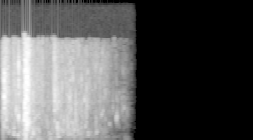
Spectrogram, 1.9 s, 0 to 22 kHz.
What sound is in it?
water splash 2
A small splash in the water of a pool.
Since the Sony IC Recorder only records in mono, I layered 3 separate splashes sounds(1 left, 1 right, 1 center) to achieve a fake stereo sound. Processed in FL Studio's Edision.
small, splash, pool, water, sony-ic-recorder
